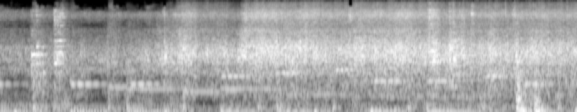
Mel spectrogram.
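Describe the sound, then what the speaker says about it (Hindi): Ginger garlic paste fries loudly among browned onions in a karahi, a dense steady sizzle with metal spoon scrapes and clinks against the pan, close up and with no talk. "ये हम अदरक लहसुन का पेस्ट डालेंगे"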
